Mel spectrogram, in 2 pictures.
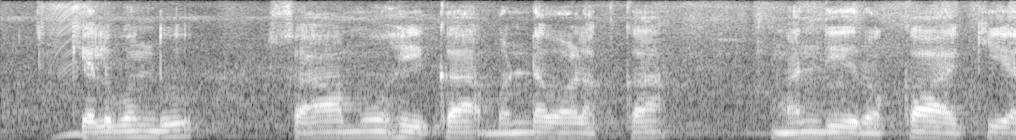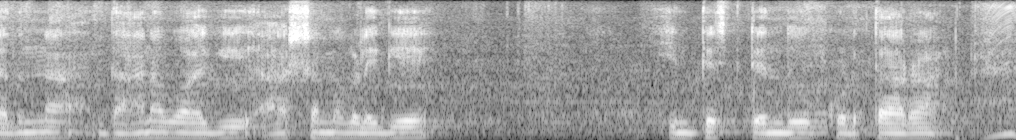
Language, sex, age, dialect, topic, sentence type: Kannada, male, 46-50, Central, banking, statement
